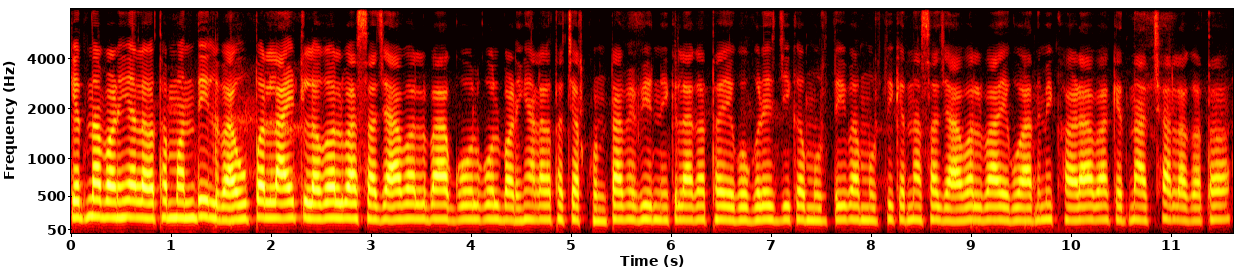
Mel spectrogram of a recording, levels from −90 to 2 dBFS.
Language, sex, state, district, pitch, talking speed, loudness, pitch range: Bhojpuri, female, Uttar Pradesh, Ghazipur, 185 Hz, 195 wpm, -18 LUFS, 180-195 Hz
